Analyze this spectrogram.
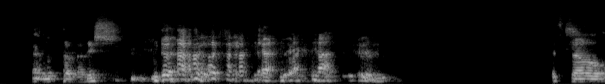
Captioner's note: audience member laughs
